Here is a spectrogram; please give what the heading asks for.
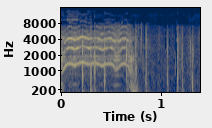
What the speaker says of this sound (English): they heard his horse galloping away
